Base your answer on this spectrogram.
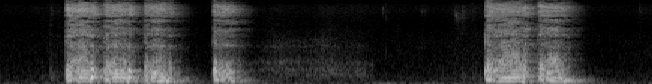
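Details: Harsh, hoarse barking cough at night, three bouts totalling six deep barking coughs with a quiet breath between bouts.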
